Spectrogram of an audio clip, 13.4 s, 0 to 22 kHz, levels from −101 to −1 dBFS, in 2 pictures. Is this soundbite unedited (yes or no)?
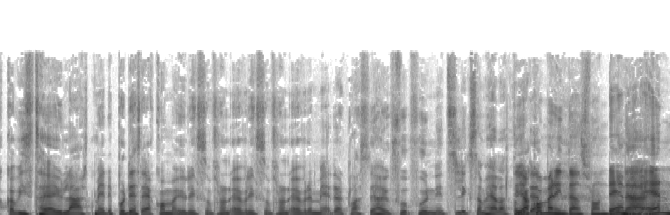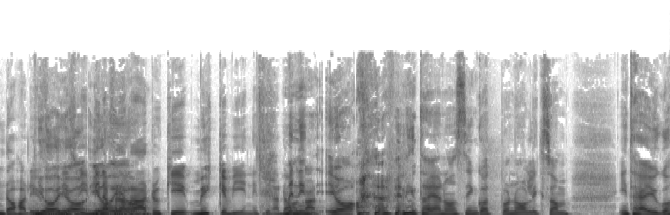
no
